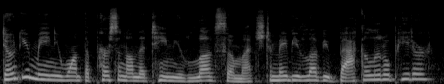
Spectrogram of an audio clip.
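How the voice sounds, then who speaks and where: A woman acts as a perceptive young superheroine in a motion comic. She speaks frankly and probingly in a medium-pitched voice. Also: lively intonation, fast talker, a little mellow, natural voice. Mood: teasing.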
